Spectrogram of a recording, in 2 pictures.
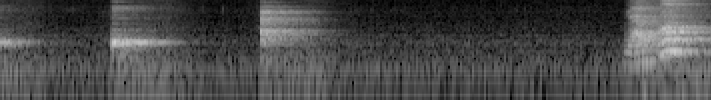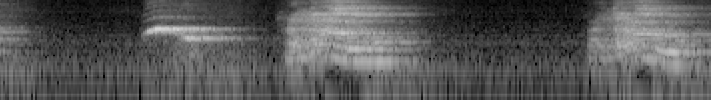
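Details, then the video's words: A talking grey parrot gives seven short bursts of mimicked talk and whistles, a clear whistle among them, with long pauses between phrases. "Talking African Grey parrot"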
